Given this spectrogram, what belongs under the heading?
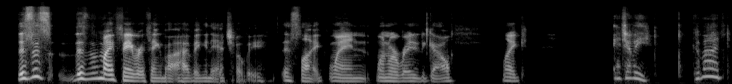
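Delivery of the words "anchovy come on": put-on whisper, higher. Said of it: "I have to kind of whisper".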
